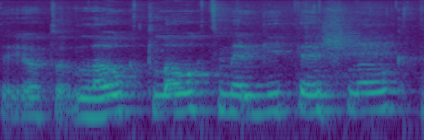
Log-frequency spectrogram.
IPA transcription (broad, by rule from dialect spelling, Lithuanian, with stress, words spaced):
tʲɪ ˈjɛʊ tʊ ˈlˠɐʊkt ˈlˠɐʊkt mʲɛrʲˈɡʲiːtʲɛ ɪʃˈlˠɐʊkt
